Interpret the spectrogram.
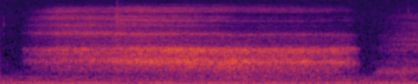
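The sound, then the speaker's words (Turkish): A long, steady breath released through the mouth during a guided breathing exercise, after breathing in slowly through the nostrils and holding it, a soft airy whoosh lasting over two seconds, clear with no talking. “Ağzından serbest bırak.”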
